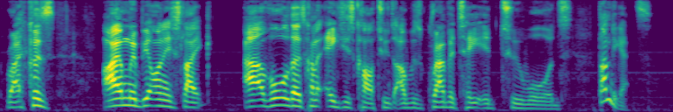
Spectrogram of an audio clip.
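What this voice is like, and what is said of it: Speaks with a noticeable accent. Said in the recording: “it's my accent”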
